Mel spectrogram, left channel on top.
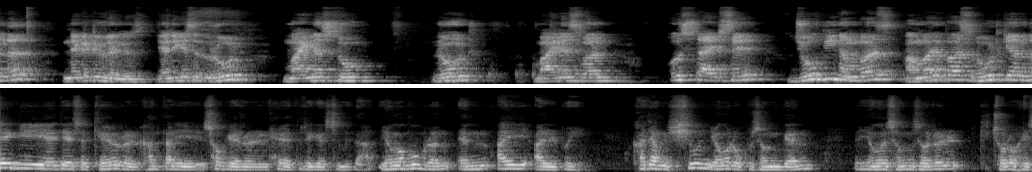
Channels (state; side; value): different; both; correlation -0.01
